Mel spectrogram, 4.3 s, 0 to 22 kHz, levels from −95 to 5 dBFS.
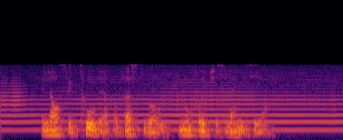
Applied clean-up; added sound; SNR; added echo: none; Trumpet; 9 dB; reverberation time 0.3 s.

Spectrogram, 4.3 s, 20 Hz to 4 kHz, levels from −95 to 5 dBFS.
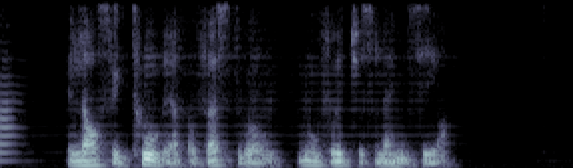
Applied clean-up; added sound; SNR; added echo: neural mask model DeepFilterNet 3.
